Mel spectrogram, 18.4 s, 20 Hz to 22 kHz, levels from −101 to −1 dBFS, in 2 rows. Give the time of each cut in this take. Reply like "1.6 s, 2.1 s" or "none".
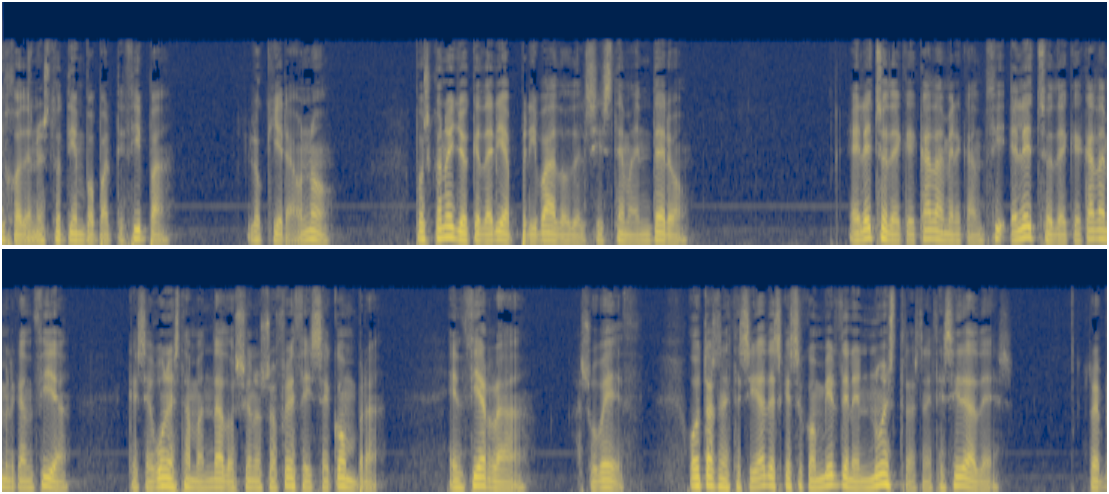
none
